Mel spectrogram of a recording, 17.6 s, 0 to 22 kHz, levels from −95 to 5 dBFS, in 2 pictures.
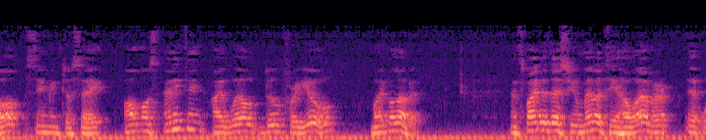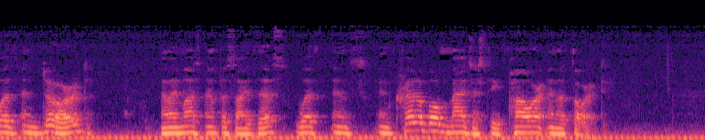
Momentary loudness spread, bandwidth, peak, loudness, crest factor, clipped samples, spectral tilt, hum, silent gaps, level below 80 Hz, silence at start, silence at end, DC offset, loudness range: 18 LU; 10.5 kHz; -4 dBFS; -20 LUFS; 16 dB; under 0.1%; -8.5 dB/octave; none; none; -30 dBFS; 0 s; 0 s; under 0.1%; 3 LU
